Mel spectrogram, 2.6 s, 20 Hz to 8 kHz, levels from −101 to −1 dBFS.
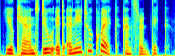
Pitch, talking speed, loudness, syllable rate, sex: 190 Hz, 205 wpm, -17 LUFS, 4.9 syllables/s, female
